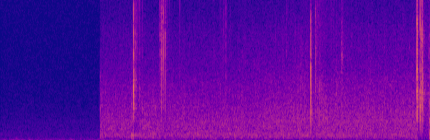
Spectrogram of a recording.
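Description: Near silence for about a second, then the steady rushing of a creek cuts in. A few sharp snaps of dry branches being handled sound over it.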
